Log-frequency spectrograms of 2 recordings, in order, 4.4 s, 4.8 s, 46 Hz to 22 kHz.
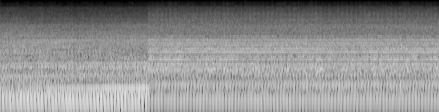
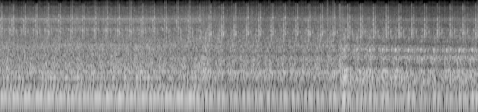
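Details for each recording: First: Land Rover Freelander SE3 KV6 V6, hot engine, after the fix: a smooth, fairly quiet idle with only a faint tick left. The earlier knocking noise is nearly 100% gone. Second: Land Rover Freelander SE3 with a KV6 V6: a rapid, even ticking, nearly four per second, over the idle, sounding upper-engine rather than a low knock. Suspected hydraulic lifter tap, still being pinpointed by stethoscope.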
